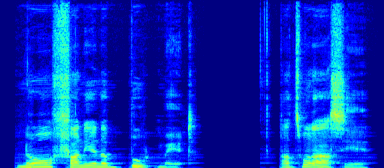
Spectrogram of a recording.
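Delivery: clumsy, poor attempt at a Newcastle Geordie accent. While discussing digging progress, the speaker drops into a bad Newcastle accent. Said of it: "I attempted a Newcastle accent there".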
